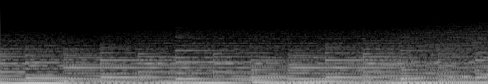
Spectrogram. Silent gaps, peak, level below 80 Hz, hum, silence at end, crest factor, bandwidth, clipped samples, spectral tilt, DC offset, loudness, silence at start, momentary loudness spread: none; -10 dBFS; -24 dBFS; none; 0 s; 12 dB; 5.8 kHz; under 0.1%; -9.5 dB/octave; under 0.1%; -25 LUFS; 0 s; 4 LU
